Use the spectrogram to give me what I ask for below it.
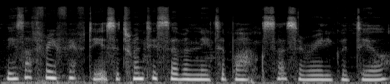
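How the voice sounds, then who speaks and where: A woman chatting through a shopping walk-through in a large store, reading out prices and sometimes dropping to a soft whisper, filmed on a handheld phone. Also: fairly high pitch, normal speed, husky, soft background music. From United Kingdom. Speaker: shopping vlogger. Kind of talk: casual shop-with-me commentary. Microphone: handheld phone camera.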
